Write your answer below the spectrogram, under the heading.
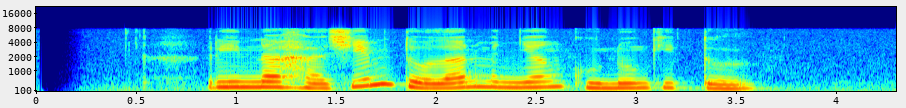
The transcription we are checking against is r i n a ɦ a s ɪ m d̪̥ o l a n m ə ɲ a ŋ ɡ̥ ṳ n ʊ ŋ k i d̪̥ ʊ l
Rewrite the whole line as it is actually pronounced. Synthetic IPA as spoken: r i n a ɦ a ʃ ɪ m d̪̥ o l a n m ə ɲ a ŋ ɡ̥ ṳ n ʊ ŋ k i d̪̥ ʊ l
